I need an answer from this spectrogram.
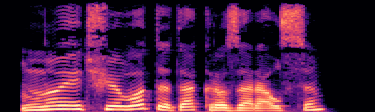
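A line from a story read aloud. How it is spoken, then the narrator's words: Indignant. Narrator (Russian): Возмутился мой муж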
